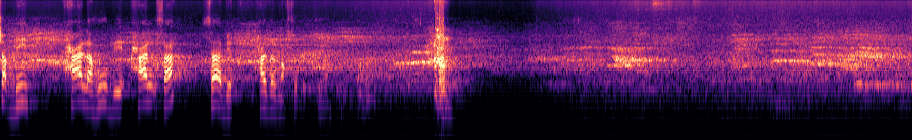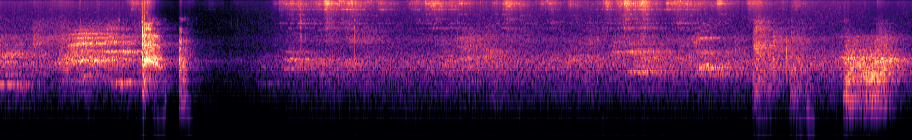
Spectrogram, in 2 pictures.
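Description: A man speaks with animation into a clip-on microphone, lecturing in an echoing room.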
